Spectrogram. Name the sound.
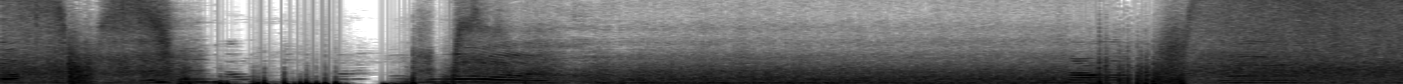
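heavy rain falling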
